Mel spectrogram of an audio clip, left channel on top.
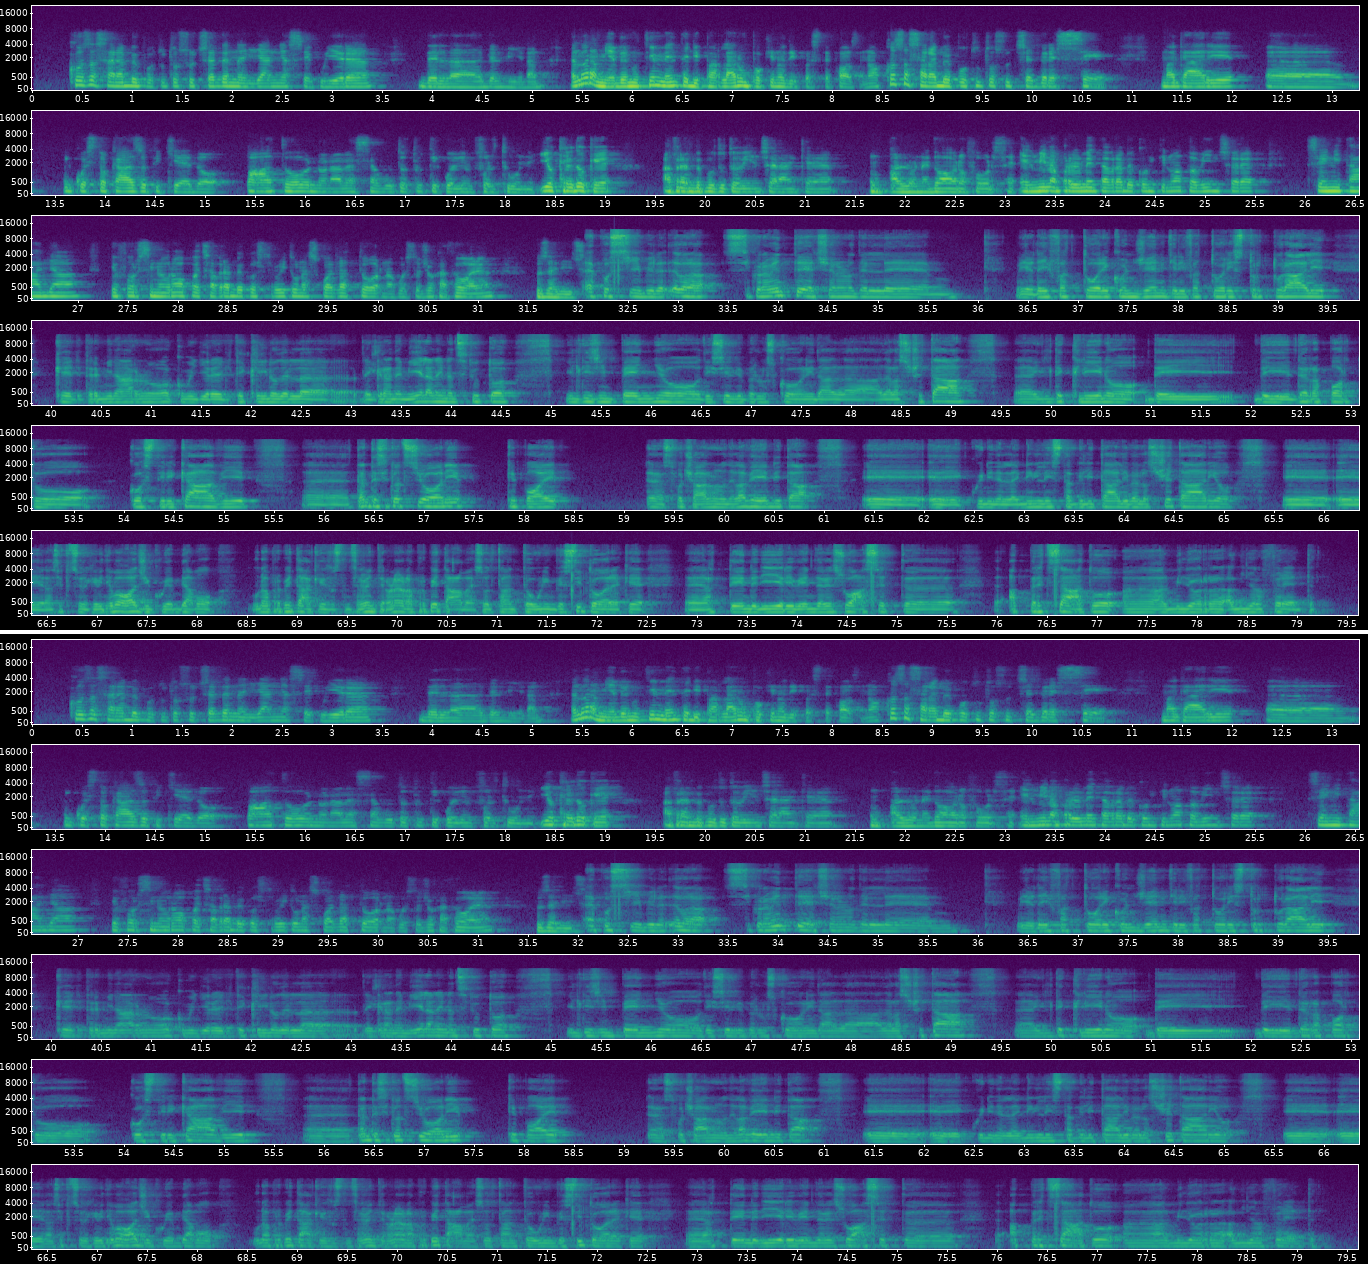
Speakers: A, on the left (about 30°); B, on the left (about 65°).
A: cosa sarebbe potuto succedere negli anni a seguire del, del Milan? E allora mi è venuto in mente di parlare un pochino di queste cose, no? Cosa sarebbe potuto succedere se magari eh, in questo caso ti chiedo, Pato non avesse avuto tutti quegli infortuni, io credo che avrebbe potuto vincere anche un pallone d'oro forse, e il Milan probabilmente avrebbe continuato a vincere sia in Italia che forse in Europa e ci avrebbe costruito una squadra attorno a questo giocatore. Cosa dici?
B: È possibile. Allora, sicuramente c'erano delle, mh, come dire, dei fattori congeniti, dei fattori strutturali che determinarono, come dire, il declino del, del Grande Milan. Innanzitutto il disimpegno di Silvio Berlusconi dalla, dalla società, eh, il declino dei- dei- del rapporto costi-ricavi, eh, tante situazioni che poi eh, sfociarono nella vendita e, e quindi nella- nell'instabilità a livello societario e, e la situazione che vediamo oggi in cui abbiamo una proprietà che sostanzialmente non è una proprietà, ma è soltanto un investitore che eh, attende di rivendere il suo asset eh, apprezzato eh, al miglior, al miglior offerente.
